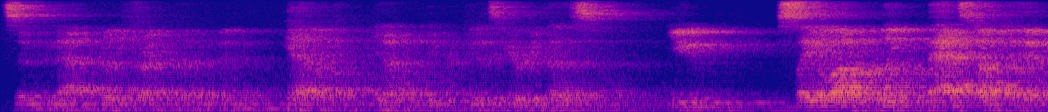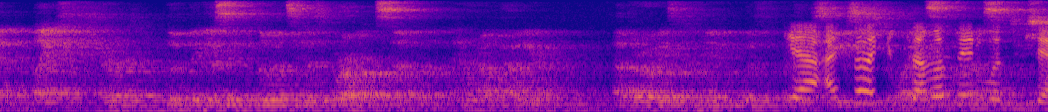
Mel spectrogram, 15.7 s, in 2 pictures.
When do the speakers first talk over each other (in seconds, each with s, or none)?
13.7 s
